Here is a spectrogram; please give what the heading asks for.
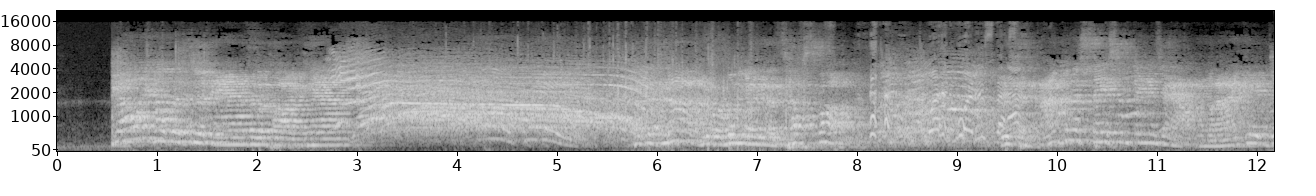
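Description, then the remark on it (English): A large live comedy show audience in Seattle shouts and screams together, filling in the blank during an ad read, loud, with many voices merging into one sustained roar that swells and shifts for about eleven seconds after a brief quiet start. “here's a fun video of me reading you about BetterHelp and the audience filling in the”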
